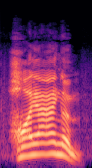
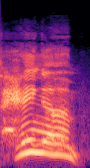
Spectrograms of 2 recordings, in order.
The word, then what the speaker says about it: Hingham: People in towns like Wymandham, it's Windham. Hyangham, it's Hingham.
